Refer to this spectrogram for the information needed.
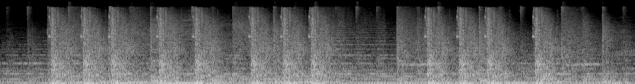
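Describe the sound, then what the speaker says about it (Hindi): Several rounds of gunfire from attackers in the middle of a busy street crossing in Delhi's Subhash Nagar, a rapid run of sharp loud bangs and thuds in clustered bursts, close and continuous over traffic noise. "हमलावरों ने चलाई कई राउंड गोलियां"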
